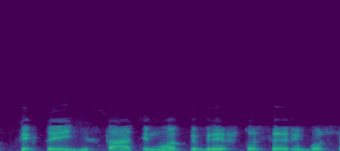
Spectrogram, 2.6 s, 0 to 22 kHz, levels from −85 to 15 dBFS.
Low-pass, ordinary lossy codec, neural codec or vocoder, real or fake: 7.2 kHz; MP3, 48 kbps; none; real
